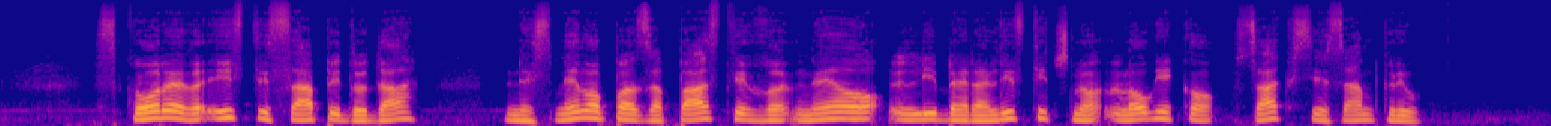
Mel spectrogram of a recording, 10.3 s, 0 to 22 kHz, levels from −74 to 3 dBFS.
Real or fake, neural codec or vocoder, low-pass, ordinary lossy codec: fake; codec, 44.1 kHz, 1.7 kbps, Pupu-Codec; none; none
